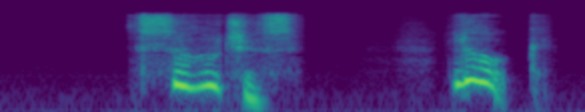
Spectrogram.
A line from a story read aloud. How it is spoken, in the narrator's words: She cried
